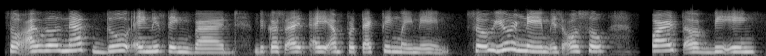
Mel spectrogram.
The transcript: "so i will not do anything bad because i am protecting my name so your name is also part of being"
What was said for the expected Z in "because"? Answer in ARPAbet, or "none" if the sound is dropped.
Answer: S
